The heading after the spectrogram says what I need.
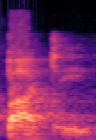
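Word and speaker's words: Bhatti: Uh, Bati is my last name.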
